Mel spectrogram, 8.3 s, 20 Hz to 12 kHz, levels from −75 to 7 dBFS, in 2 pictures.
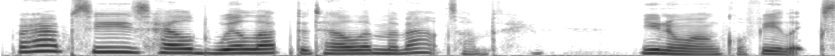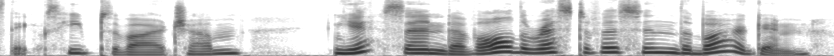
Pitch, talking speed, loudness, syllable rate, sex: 215 Hz, 215 wpm, -17 LUFS, 5.2 syllables/s, female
